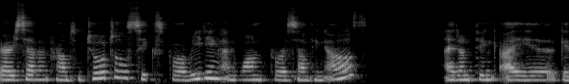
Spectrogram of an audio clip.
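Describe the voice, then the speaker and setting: This is a woman's voice at a medium pitch. It sounds somewhat breathy. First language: not English. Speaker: book vlogger. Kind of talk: casual monologue.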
